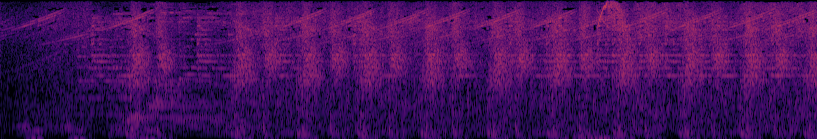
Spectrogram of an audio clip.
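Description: A video game spell crackles and rings loudly.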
